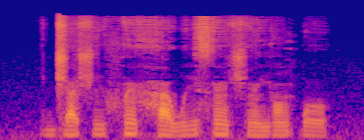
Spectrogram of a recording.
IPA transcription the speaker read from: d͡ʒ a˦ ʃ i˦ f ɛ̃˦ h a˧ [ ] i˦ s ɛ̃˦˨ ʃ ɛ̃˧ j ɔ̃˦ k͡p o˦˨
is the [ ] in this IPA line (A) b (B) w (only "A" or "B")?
B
